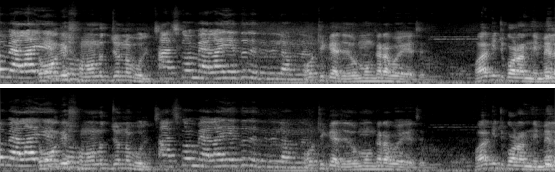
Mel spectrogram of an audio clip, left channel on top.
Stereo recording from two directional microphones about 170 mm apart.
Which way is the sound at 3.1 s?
10° left (ahead or behind).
